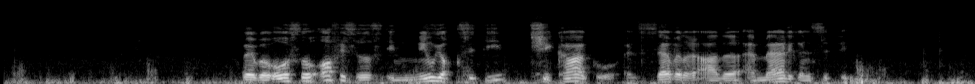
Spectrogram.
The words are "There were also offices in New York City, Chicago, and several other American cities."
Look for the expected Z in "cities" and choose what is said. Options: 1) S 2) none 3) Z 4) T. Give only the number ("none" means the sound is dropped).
2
